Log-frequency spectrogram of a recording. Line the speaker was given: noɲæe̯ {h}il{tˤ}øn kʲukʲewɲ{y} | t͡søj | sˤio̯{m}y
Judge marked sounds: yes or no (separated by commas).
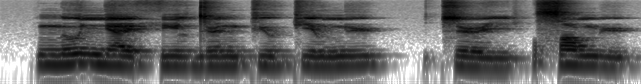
yes, no, yes, yes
